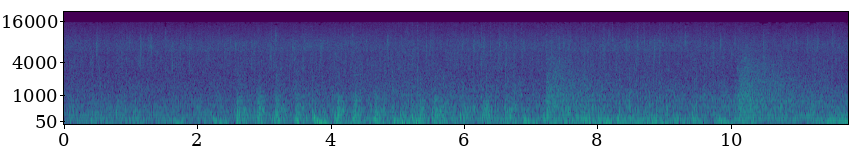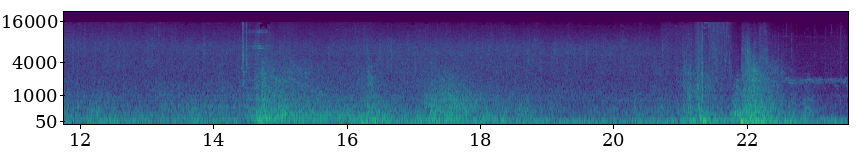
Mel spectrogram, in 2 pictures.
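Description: Heavy rain pours and wind roars outdoors.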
